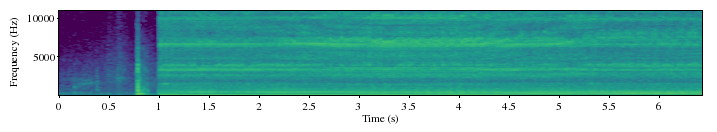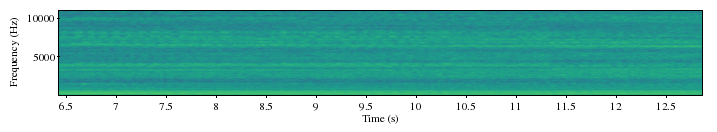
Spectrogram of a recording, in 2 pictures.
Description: In this video, I demonstrate how to stop the annoying vibrating noise after you flush your toilet.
